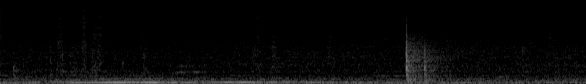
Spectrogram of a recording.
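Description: An ink brush strokes across paper.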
